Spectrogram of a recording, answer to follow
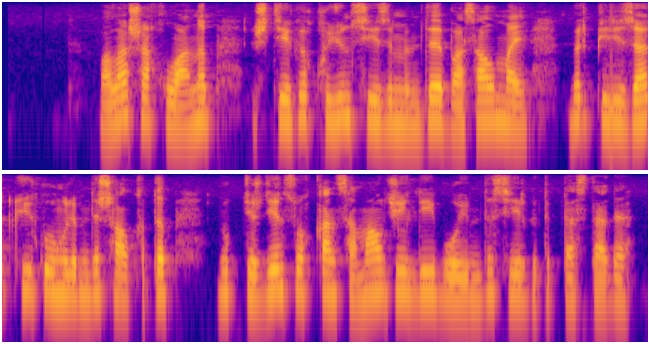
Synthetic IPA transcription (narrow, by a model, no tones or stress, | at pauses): b̥ɑlˠɑʃɑqʰuɑnəpɪʃt̪e̞ɡʲɪqʰʊjənse̞zɪmɪmd̪ɪbɑsɑlˠmɑjbɪɾpʰiɾijzat̪̚kʲʰʏjkʲʰɵŋɪlɪmd̪ɪʃɑlˠqət̪əp | bɵk̚t̪e̞ɾd̪e̞nso̞qːɑnsɑmɑlˠʒe̞ld̪e̞jbo̞jəmd̪əse̞ɾɡʲɪt̪ɪp̚t̪ʰɑst̪ɑd̪ə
